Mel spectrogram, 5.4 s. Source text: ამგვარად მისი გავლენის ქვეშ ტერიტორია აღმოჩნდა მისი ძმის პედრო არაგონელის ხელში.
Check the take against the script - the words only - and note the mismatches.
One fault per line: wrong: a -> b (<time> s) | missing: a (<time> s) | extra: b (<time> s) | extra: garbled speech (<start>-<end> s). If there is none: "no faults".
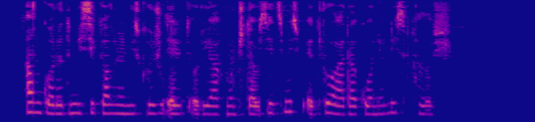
no faults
